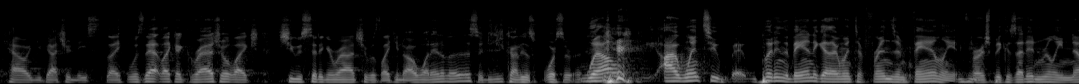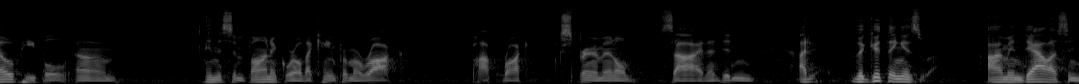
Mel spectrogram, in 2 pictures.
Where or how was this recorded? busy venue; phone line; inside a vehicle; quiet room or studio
busy venue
